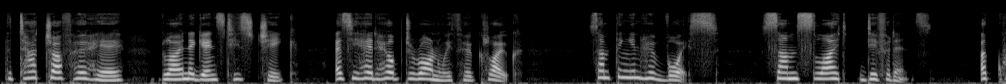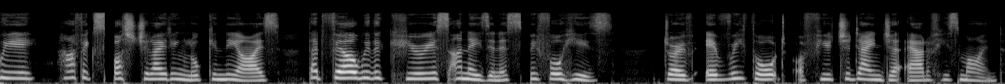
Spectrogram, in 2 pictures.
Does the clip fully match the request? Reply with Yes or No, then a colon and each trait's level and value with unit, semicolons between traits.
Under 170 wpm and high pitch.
Yes: average, 150 wpm; high, 235 Hz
